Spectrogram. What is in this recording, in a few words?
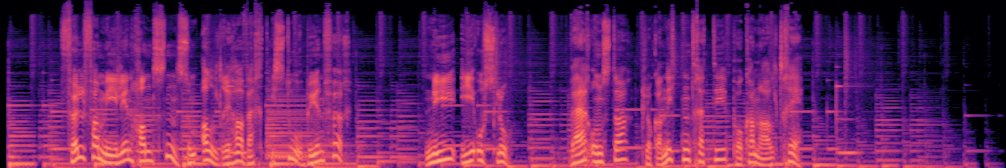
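Norwegian promo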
